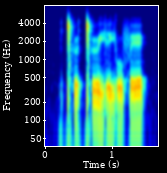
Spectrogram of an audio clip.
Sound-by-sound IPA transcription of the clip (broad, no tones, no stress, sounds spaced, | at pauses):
ǀʰ ʉ ǀʰ ʉ j i j u f e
